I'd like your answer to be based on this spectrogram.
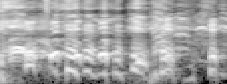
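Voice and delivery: high laugh while getting teary; embarrassed-at-tears laughter; emotional laugh. Real, not acted. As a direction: laugh through welling emotion. Laughs after admitting being teary.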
